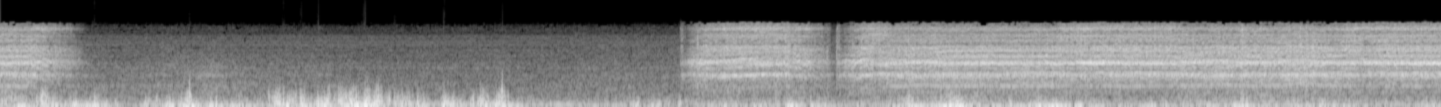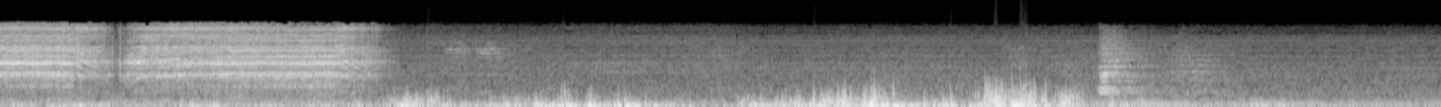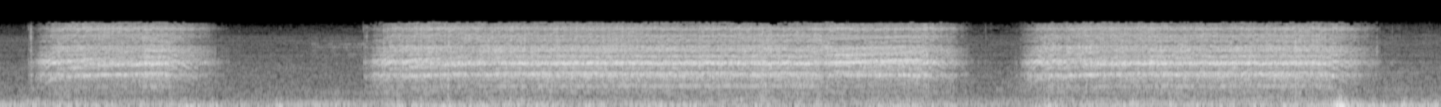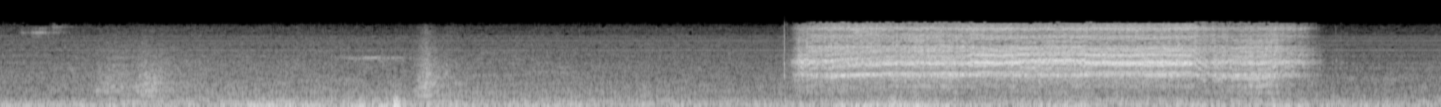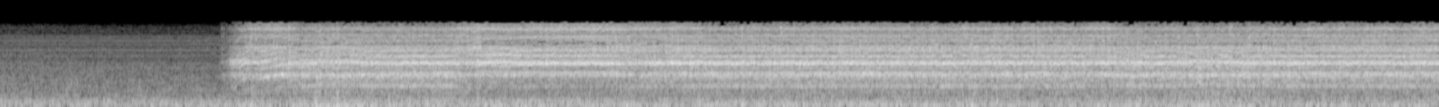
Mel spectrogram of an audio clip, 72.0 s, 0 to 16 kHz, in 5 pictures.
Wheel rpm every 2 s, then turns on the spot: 30, 0, 0, 60, 120, 160, 160, 110, 140, 0, 0, 0, 0, 0, 50, 50, 100, 160, 160, 70, 150, 20, 0, 0, 0, 50, 160, 140, 10, 10, 140, 160, 160, 160, 160, 160.
none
